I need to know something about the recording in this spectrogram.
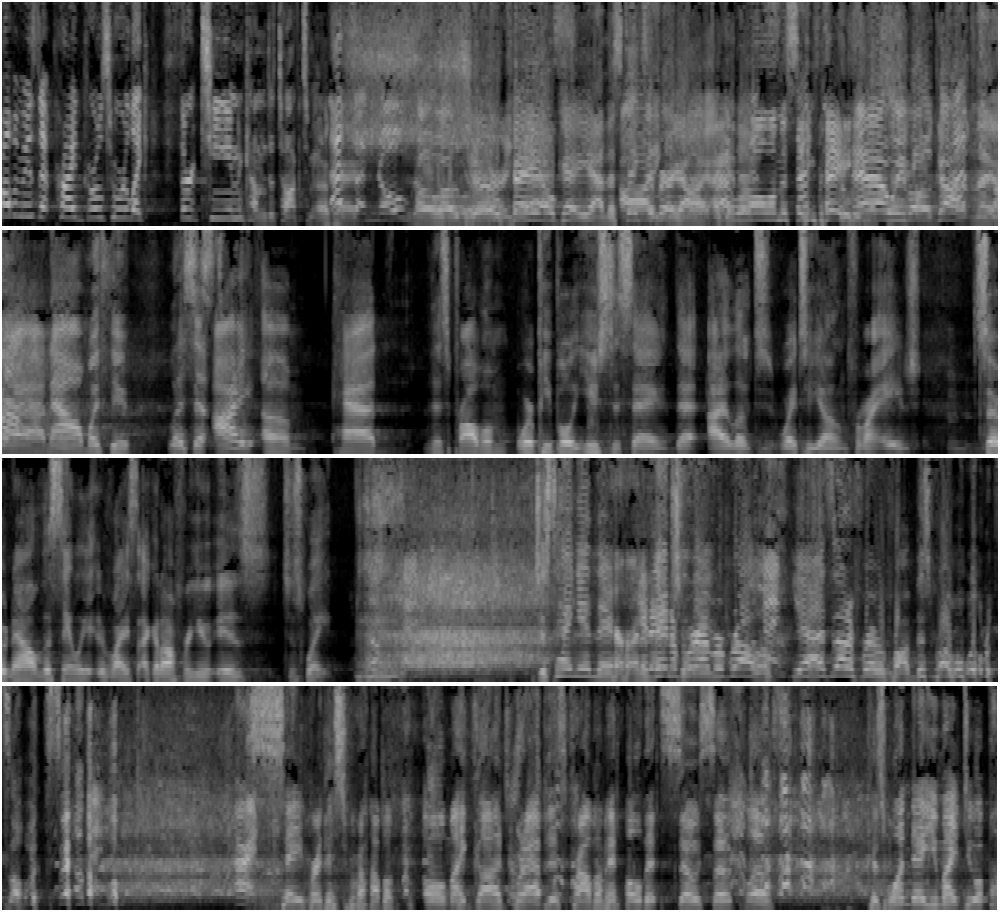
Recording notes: Here's another one of our live shows from our recent tour of America's most Northeastern reaches -- this time from the Wilbur in Boston! This was our first of two shows that night.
